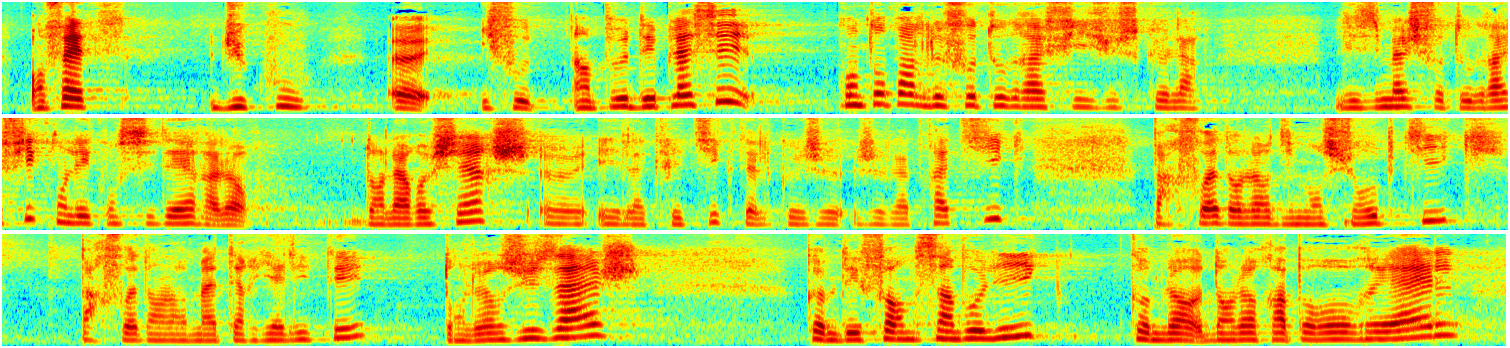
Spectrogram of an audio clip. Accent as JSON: {"language": "French", "country": "France", "said": "chez nous, en France"}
